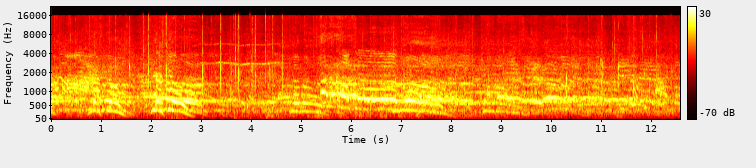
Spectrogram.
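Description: Fans clap their hands.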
